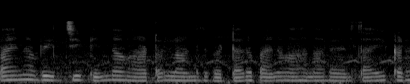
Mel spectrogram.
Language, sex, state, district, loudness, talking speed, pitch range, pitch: Telugu, female, Andhra Pradesh, Guntur, -40 LUFS, 115 wpm, 175-195 Hz, 180 Hz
